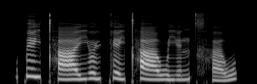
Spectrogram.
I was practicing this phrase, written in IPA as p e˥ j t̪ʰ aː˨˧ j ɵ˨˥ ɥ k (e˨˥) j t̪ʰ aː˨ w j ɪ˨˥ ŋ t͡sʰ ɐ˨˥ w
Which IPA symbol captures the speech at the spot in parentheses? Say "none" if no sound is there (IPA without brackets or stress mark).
e˨˥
